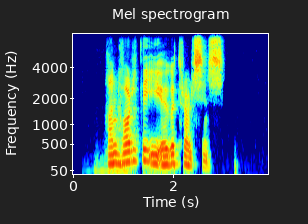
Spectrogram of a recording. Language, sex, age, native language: Icelandic, female, 60-69, Icelandic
